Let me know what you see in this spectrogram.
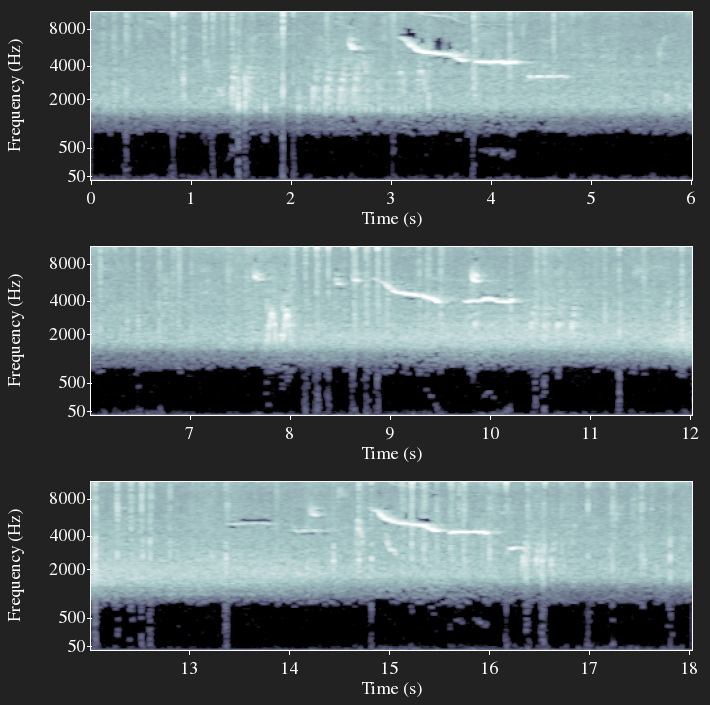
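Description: A songbird's whistled call: a clear note that slides downward and ends on a short level tone, given three times about six seconds apart. Scattered sharp clicks run underneath.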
